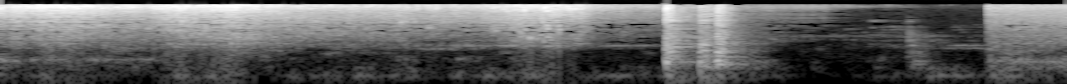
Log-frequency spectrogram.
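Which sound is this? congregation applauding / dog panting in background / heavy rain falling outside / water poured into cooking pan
water poured into cooking pan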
